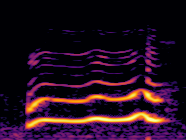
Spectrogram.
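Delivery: high, loud "woo"; celebratory whoop. Real, not acted. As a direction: let out a long high whoop. Celebrating reaching Friday.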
